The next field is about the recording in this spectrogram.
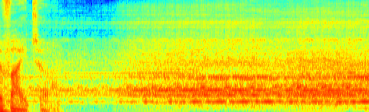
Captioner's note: whirring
